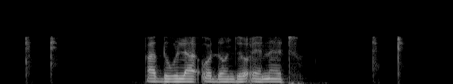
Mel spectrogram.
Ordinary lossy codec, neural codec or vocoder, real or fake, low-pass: AAC, 24 kbps; codec, 24 kHz, 1 kbps, SNAC; fake; 3.6 kHz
